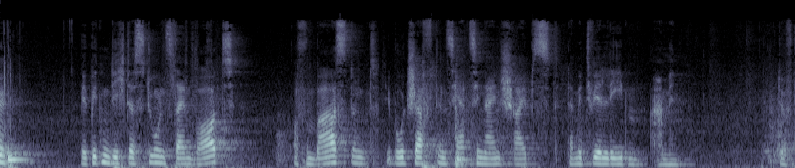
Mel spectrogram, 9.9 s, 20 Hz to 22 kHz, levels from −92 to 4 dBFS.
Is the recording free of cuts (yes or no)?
no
